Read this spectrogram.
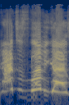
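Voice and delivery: mock gushing in a high squeal; exaggerated, high-pitched cutesy adoration; fawning old lady. Host mocking a woman fawning over morning show hosts, gushing falsetto. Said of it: "she's just fawning over people".

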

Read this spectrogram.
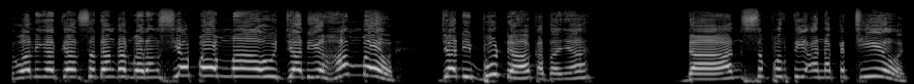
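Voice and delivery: high, loud fiery sermon voice; full-force preaching. Acted. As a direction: preach it out to the whole congregation. (khotbah berapi-api dengan suara keras dan tinggi)

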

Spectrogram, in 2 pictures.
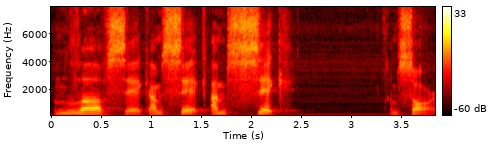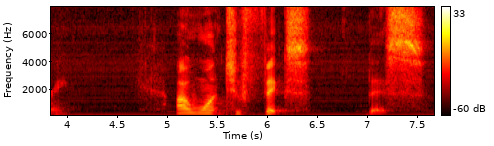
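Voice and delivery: soft, halting acted regret; trailing off almost to nothing; subdued apology. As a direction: sink into a quiet, remorseful plea. Acting the regretful wife's apology.

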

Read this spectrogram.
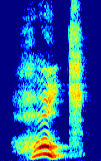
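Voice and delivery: sharp high loud command; shout. A narrator's reading. Stranger bursting into warehouse, high loud shout. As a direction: stop them dead with one cry. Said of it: "shouted an unfamiliar voice".

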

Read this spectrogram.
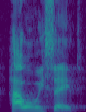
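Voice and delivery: called out to the crowd. Shown as a demonstration. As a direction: prompt them to answer together. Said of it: "Let's say it again".

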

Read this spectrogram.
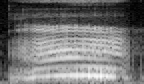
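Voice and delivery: soft, high-pitched held-in whimper; imitated choked-up whimper. Retelling girls walking down the aisle, mock choked-up whimper. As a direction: mimic holding back tears with a small squeak. Imitating himself choking up at wedding.

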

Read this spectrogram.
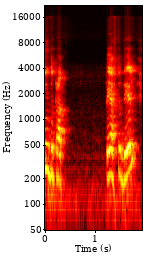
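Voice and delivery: ordinary talk

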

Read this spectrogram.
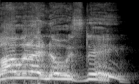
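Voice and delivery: why on earth would I know that; loud, high indignant protest to his friend; incredulous outburst. Real, not acted. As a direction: shout it, high and loud, in disbelief.

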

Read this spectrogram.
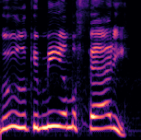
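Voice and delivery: high-pitched mocking impersonation. Mimicking a man drawing attention to his weight, mocking.

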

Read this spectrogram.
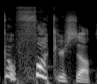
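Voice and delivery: loud, high mock outburst; angry retort. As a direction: blow up at them, acted. Acted retort at audition.

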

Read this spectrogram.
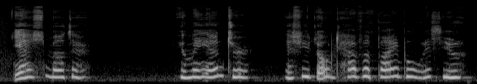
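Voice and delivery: put-on very high, small child voice; high-pitched prim kid; wary little girl. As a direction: answer as a guarded girl in hiding. Voices Robin behind her door.

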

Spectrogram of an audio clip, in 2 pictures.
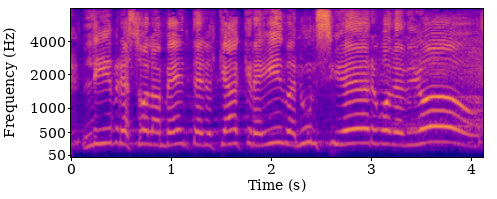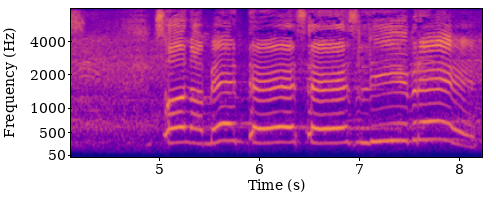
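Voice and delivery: slow, building to a loud, high proclamation; preaching. Acted. Preacher to congregation, slow rising proclamation. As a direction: hammer each word home.

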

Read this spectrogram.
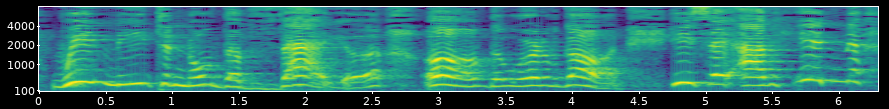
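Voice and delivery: fervent, emphatic sermon delivery with lifted pitch peaks; preaching. Real, not acted. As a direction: exhort the congregation, punching key words. Preaches and exhorts the congregation.

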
